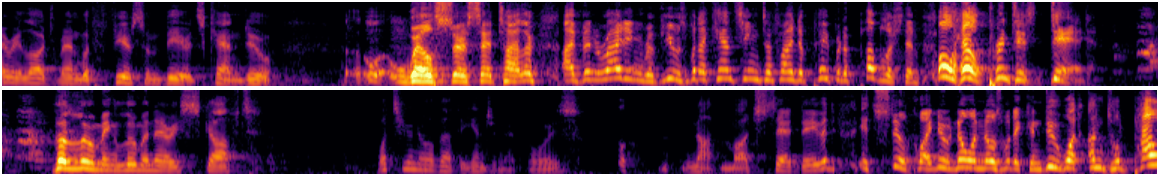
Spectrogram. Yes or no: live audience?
yes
